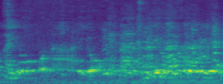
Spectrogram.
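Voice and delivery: a hammed-up high yell of a woman in labor; mock screaming. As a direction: shriek it, laughing, like a mother mid-labor. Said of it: "yung iba nga sumisigaw".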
